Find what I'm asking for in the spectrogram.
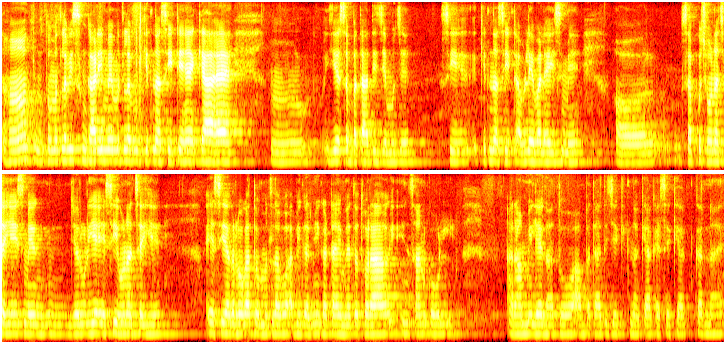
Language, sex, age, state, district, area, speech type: Hindi, female, 30-45, Bihar, Samastipur, urban, spontaneous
